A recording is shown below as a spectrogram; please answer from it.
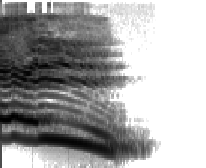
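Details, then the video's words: Pet cat talking back to her owner in a sassy argument, giving a single clear meow that holds steady and then bends down in pitch, fading out within a second. "Cat Can’t Stop Arguing with Her Human"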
